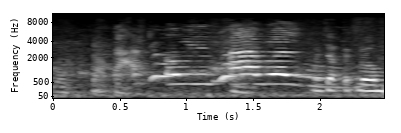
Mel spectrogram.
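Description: A baby monkey giving two high, meow-like calls, each rising and then falling in pitch, about a second in.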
